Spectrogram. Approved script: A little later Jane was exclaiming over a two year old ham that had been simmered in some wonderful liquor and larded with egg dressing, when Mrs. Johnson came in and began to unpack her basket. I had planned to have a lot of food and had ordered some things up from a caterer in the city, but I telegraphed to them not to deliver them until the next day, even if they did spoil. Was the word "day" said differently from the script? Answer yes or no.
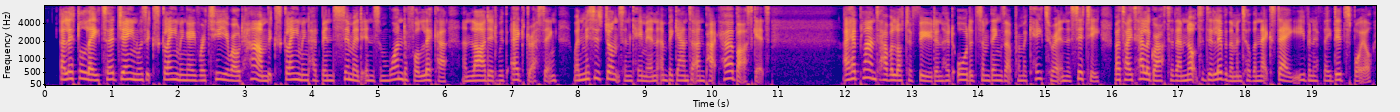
no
